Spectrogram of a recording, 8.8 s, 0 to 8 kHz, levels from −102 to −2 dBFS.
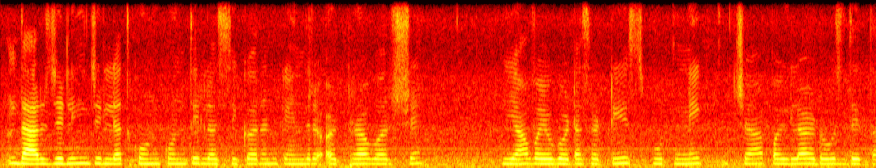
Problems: constant background noise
